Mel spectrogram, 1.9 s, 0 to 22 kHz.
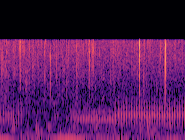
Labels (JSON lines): {"label": "biophony, croak", "recorder": "SoundTrap 500"}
